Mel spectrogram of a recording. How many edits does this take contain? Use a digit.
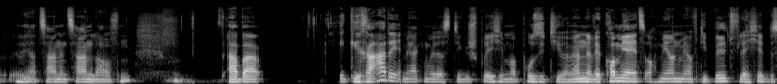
1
